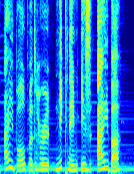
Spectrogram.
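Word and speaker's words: AI-Ball: And her name is AI Ball because it's an eyeball. So, you pronounce it eyeball.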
